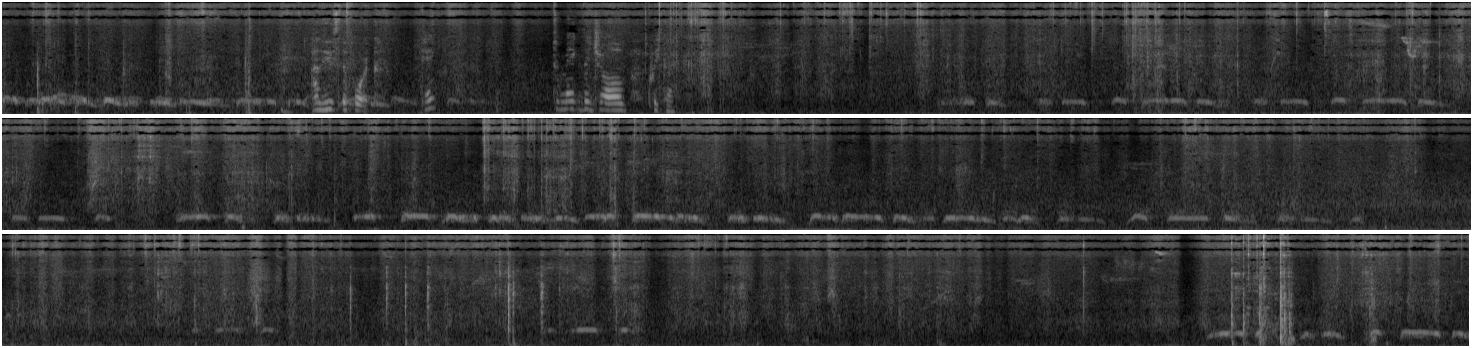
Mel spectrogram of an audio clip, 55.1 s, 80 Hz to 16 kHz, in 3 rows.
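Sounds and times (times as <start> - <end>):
pigeon cooing: 0.0 - 6.8, 11.1 - 50.1, 50.7 - 55.0
hand fork scraping compost: 0.0 - 55.0.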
